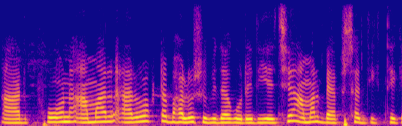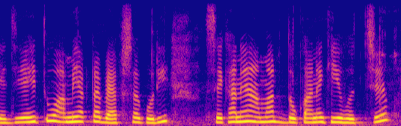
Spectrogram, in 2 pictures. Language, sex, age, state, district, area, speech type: Bengali, female, 30-45, West Bengal, Jhargram, rural, spontaneous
